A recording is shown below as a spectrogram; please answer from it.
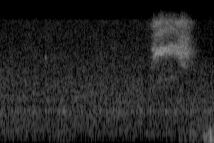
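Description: A bird calling, probably from outside the room: one short, high call near the end, over a faint steady hum.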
